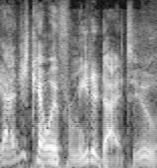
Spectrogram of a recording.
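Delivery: very happy, upbeat sing-song, swooping and high. Retelling grandma's line at a birthday dinner: imitating her sounding super happy. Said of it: "all super happy".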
